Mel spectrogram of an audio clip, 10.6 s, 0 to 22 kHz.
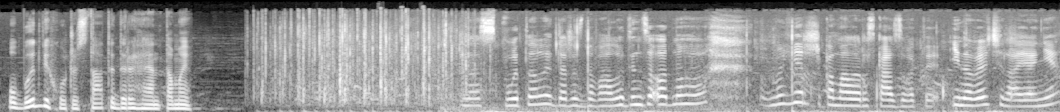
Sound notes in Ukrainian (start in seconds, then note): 2.4 Оплески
